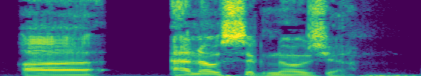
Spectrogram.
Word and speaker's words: Anosognosia: Anosognosia, which means...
